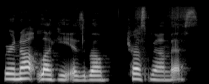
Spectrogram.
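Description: A guarded young man from a storybook, curt and evasive, speaking in flat, clipped phrases, as a woman reads him. The voice stays mellow and dry. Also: fairly high pitch, fast talker, dry recording, lightly acted.

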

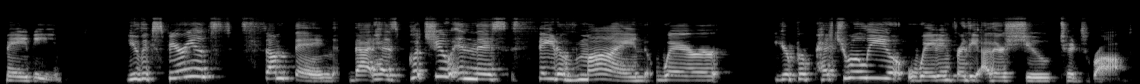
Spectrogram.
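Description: A woman talking casually and intimately to her listener in an unhurried, drawn-out way, reassuring and encouraging. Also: mid-range voice, a bit bright, rough recording. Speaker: host speaking to listeners. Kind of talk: intimate, casual motivational talk.

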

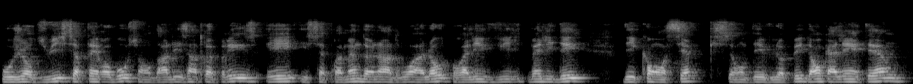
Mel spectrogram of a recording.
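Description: A man, a panelist speaking in a measured way, repeating words while he thinks. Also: medium pitch, fairly even intonation, a little mellow. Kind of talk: round-table discussion.

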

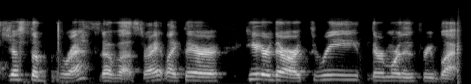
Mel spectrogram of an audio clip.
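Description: A woman from the United States talking reflectively in a casual conversation, often pausing with ums and laughing. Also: lowish voice, pushed and bright, poor audio.

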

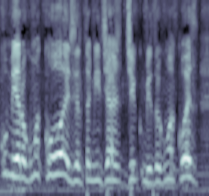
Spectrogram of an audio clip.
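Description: A man, co-hosting a casual chat and telling stories in an animated way, laughing as he acts out the people in them. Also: sits high, racing, faint music behind. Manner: animated, laughs through his stories, acts out quoted voices.

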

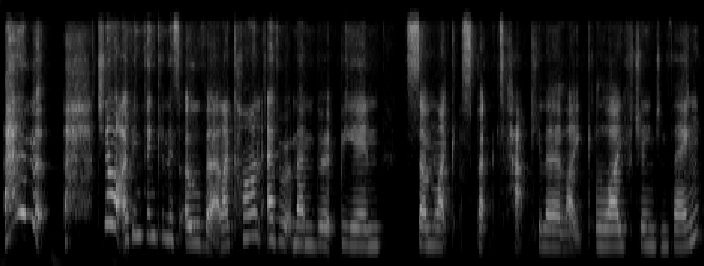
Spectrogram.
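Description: A woman with a Cardiff accent speaks at a middle pitch in a casual interview. She is candid and conversational, peppering her sentences with "like" as she talks about herself. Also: unhurried, darkish tone. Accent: Cardiff Welsh. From Cardiff, Wales. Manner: candid, conversational, heavy use of "like". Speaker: podcast guest, influencer. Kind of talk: casual personal interview chat.

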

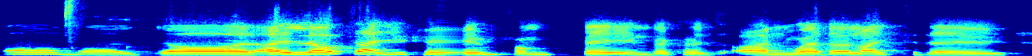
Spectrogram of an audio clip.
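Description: A woman's voice: on the high side, fairly even intonation, a little slow, lo-fi sound, a little hiss or hum. A young woman hosting a podcast, effusive and full of fillers. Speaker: podcast host. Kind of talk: podcast interview.

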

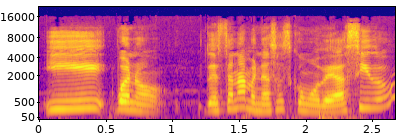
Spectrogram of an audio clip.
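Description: A woman's voice: fairly high pitch, brisk, soft background music. A young woman with a Mexican accent, chatting casually on a student panel and explaining practical tips with some hesitation. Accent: Mexican Spanish. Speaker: student co-host.

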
